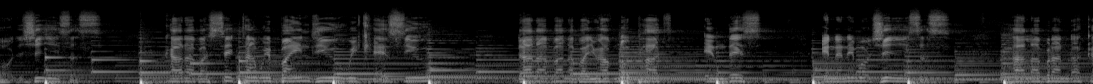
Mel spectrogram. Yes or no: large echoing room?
yes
